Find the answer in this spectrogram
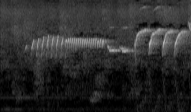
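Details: Kukluk bird singing in the wild: a fast, even trill of high notes, then a steady whistled tone dropping in pitch, followed by four loud, sweeping whistled downslurs in quick succession.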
